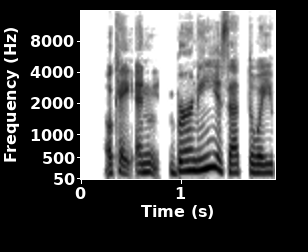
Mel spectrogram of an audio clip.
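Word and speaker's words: Boerne: And Bernie, is that the way you pronounced? So, it actually looks like born with me. It's B O E R N E and it's called Bernie.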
